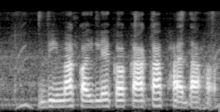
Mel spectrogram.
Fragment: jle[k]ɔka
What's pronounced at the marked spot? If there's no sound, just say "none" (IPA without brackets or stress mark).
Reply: k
